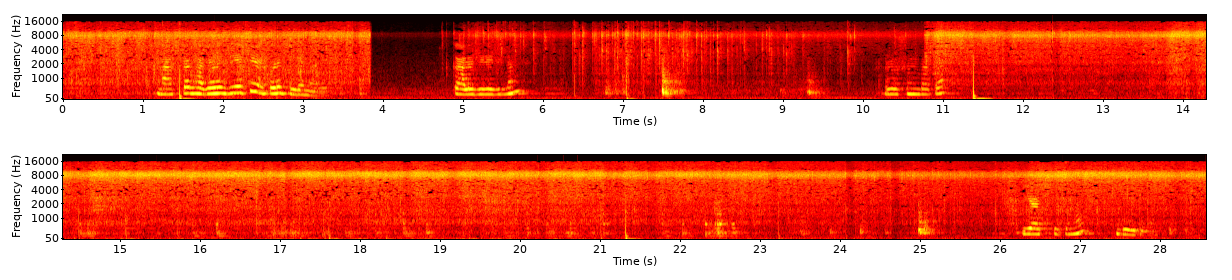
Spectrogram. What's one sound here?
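Hot oil sizzles and crackles in a frying pan.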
